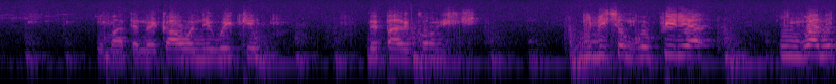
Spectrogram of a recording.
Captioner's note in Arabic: كاهن قبلي يتحدث باللغة الأم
